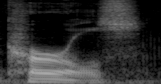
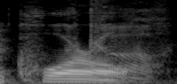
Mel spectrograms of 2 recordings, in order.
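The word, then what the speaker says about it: Coeurl: Final Fantasy until now they call it curls I always called it like a quarrel is it but they say curl Bank the founder from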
